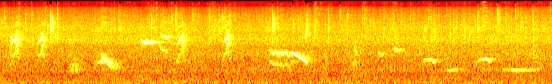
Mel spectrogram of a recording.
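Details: A butcherbird singing on a veranda: a loose string of clear, fluted whistles, some rising and some falling, spaced irregularly over a steady hiss like light rain.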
